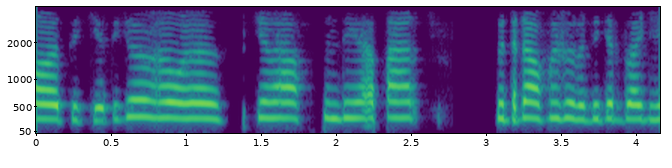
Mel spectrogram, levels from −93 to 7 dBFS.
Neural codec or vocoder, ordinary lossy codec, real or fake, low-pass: codec, 16 kHz, 0.5 kbps, X-Codec, WavLM features, trained on Multilingual LibriSpeech; none; fake; 3.6 kHz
